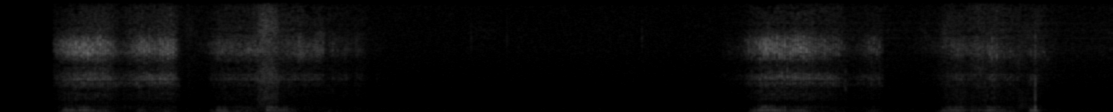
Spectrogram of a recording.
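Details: Dog snoring loudly in sleep: loud, rattling snores in clusters with a whistling edge, separated by quiet pauses; snoring.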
